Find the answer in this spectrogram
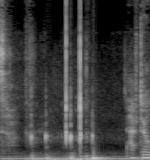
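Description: A quick run of light clicks and taps from hands handling things close to the microphone, over a steady low hum.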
